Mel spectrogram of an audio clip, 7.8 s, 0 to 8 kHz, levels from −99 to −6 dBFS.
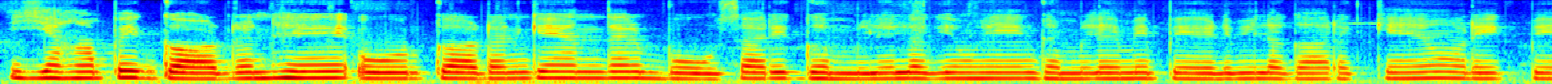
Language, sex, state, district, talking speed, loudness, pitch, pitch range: Hindi, female, Rajasthan, Jaipur, 195 wpm, -18 LUFS, 215 Hz, 205-225 Hz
